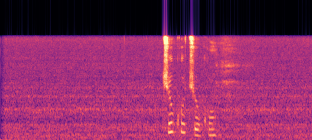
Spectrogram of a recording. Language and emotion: Russian, neutral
